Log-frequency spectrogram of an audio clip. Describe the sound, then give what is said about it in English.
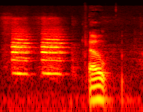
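Two quick, bright honks of a clown horn sounded by a clown, each steady and buzzy at the same pitch, followed by a short vocal exclamation that slides downward. “Clown just honked his wiener.”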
